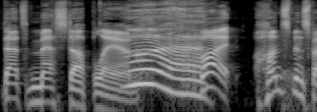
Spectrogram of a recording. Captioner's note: groans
